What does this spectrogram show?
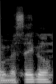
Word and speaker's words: Masego: Yeah, Masego.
